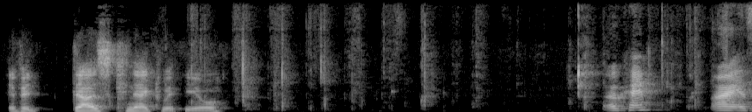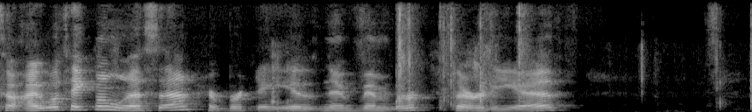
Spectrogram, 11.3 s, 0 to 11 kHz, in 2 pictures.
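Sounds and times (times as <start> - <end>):
speech: 0.0 - 1.9, 4.6 - 9.9
new deck of tarot cards being shuffled: 1.4 - 5.7, 8.5 - 9.8, 10.8 - 11.2.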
